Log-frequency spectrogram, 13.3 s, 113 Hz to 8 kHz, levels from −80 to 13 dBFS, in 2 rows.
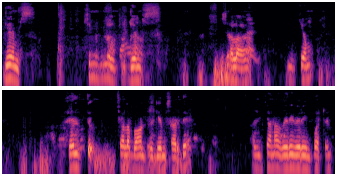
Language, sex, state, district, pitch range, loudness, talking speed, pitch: Telugu, male, Andhra Pradesh, Anantapur, 150-170 Hz, -17 LUFS, 70 wpm, 155 Hz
